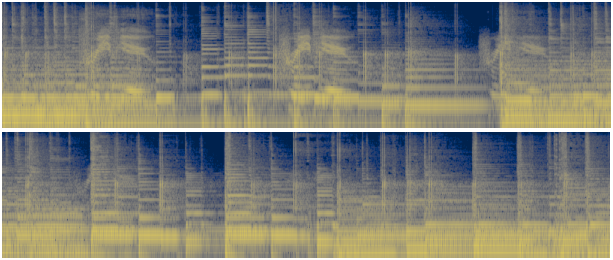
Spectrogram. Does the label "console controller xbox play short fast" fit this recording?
No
